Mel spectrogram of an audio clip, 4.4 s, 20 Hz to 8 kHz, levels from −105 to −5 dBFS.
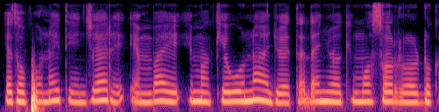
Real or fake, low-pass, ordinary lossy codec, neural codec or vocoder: real; 7.2 kHz; none; none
